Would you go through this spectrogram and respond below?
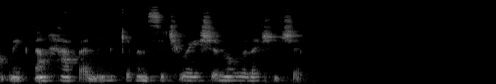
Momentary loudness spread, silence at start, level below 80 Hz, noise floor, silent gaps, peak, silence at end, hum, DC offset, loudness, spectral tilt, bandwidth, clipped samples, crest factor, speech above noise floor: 7 LU; 0 s; -80 dBFS; -80 dBFS; none; -20 dBFS; 1.9 s; none; under 0.1%; -37 LUFS; -3 dB/octave; 15.5 kHz; under 0.1%; 20 dB; 40 dB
